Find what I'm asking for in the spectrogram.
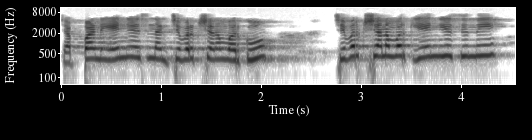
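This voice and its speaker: A woman preacher with a high voice tells a sermon story with great emotion, swinging into high pleading cries and firing questions at the congregation. The recording sounds dull and lo-fi. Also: level tone, moderate pace.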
